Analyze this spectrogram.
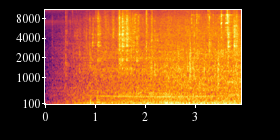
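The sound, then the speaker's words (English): A car drives through deserted, unlit streets in Haiti at night with a steady low engine and road rumble, while graffiti spray cans clink and rattle intermittently in the boot. No one speaks. “As they drove through the deserted, unlit streets, graffiti cans rattling in the boot of the car”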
